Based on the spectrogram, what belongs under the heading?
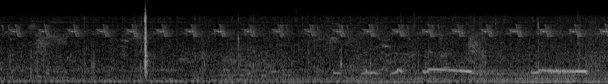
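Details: Spotted dove (Spilopelia chinensis), call.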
